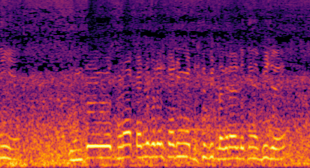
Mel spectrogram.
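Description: Loud, steady rush of sea surf breaking on a beach, with a man's voice speaking over it from about a second in.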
